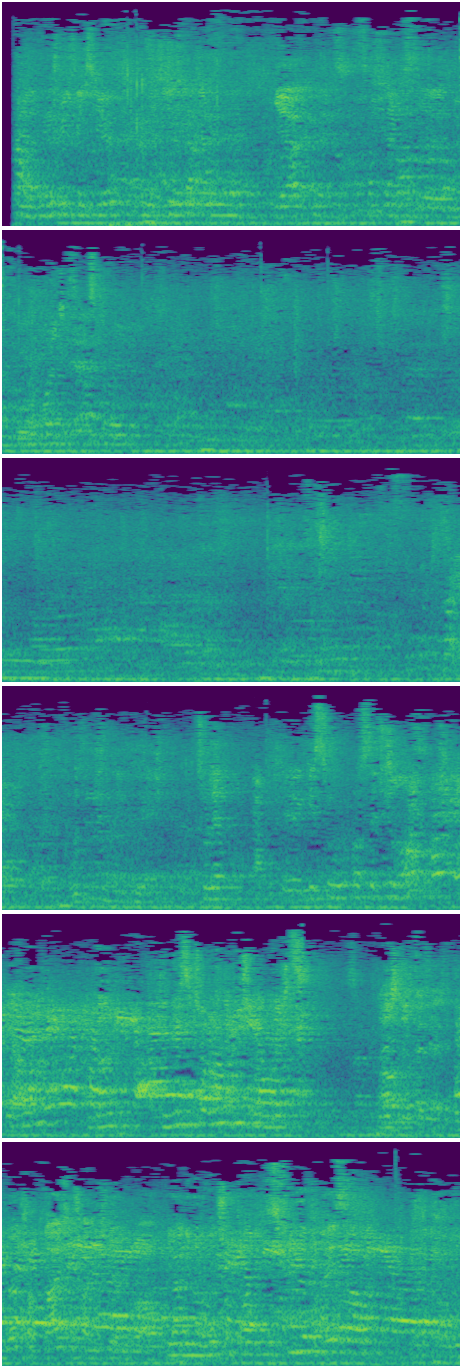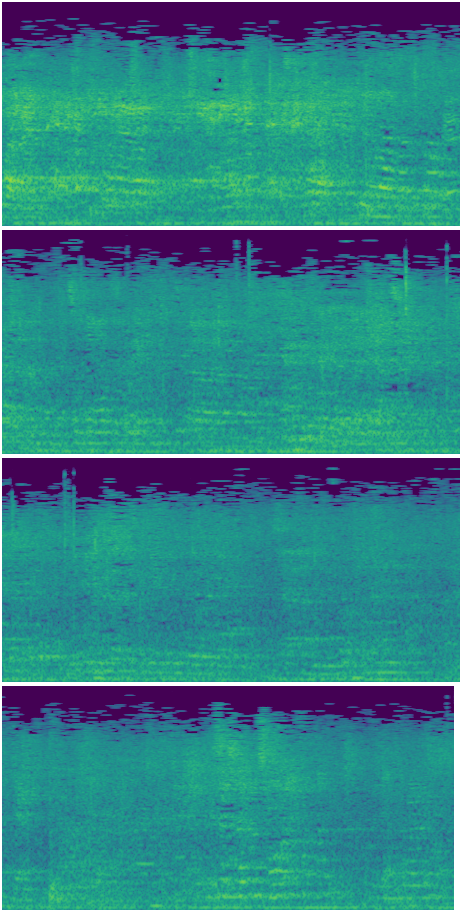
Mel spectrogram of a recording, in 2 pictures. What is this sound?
at the bus station
getting around Berlin on local transport
berlin, germany, public-transport, publictransport, tram, traveling, trip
